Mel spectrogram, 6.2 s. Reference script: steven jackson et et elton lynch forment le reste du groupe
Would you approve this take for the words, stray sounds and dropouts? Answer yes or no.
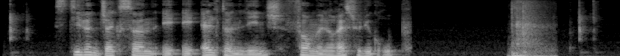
no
